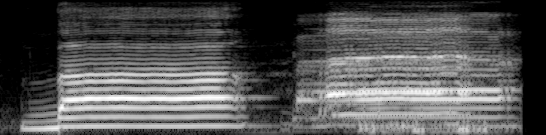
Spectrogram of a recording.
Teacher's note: اس حرف کو دونوں ہونٹوں کے ساتھ ملا کر پڑھیں گے۔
